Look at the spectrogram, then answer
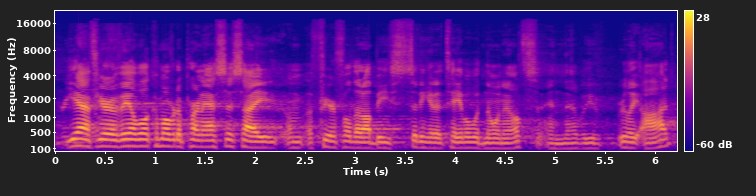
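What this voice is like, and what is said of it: Noticeable non-local accent. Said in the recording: “Not with my accent. ... No, especially with that.”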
